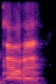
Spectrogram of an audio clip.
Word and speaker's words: Dauda: So are you Mr. Dowda? Is that how you pronounce it? Dowda, D-A-U-D-A? Yes, sir. Okay. Mr. Dowda, you are what we call a fugitive from justice.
